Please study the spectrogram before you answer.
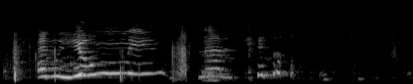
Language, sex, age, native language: Icelandic, male, 10, Icelandic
